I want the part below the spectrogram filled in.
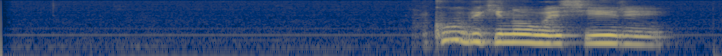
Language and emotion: Russian, neutral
